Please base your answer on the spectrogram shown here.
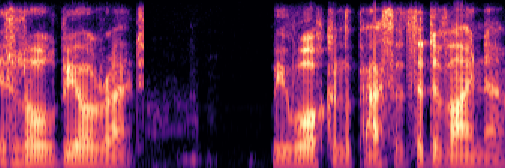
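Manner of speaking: whispered, in a put-on voice. Voicing a character comforting a hugging companion: whispering in character.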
